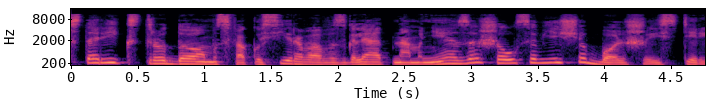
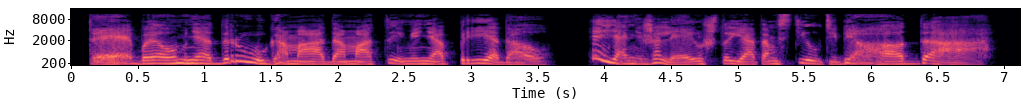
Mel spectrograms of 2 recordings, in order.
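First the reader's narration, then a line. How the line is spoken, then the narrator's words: Mad hoarse laughter. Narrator (Russian): Засмеялся безумным хриплым смехом этот припадочный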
